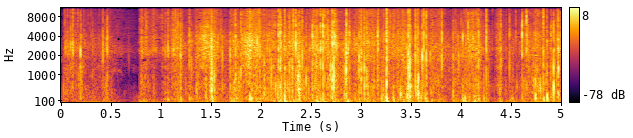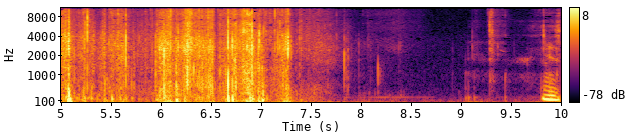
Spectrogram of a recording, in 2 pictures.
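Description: Clear plastic pocket-letter sleeve crinkling and rustling as fingers work an item out of its pocket, with many small sharp crackles; the rustling fades out about three-quarters of the way through.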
